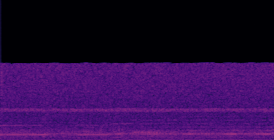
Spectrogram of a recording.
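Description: Steady low hum with an even hiss: background noise of the recording.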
